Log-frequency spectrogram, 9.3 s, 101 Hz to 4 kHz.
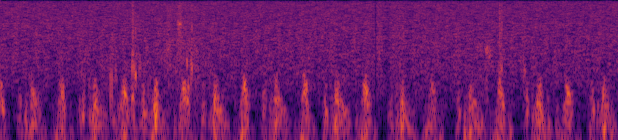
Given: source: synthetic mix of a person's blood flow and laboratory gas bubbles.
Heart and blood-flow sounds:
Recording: Doppler ultrasound of blood flow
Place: precordium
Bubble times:
1.14-1.39 s: bubbles
1.61-1.84 s: bubbles
1.94-2.25 s: bubbles
2.49-2.98 s: bubbles
3.23-3.29 s: bubbles
7.26-7.37 s: bubbles
7.45-7.57 s: bubbles
7.83-7.89 s: bubbles
From the record:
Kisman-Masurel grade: 221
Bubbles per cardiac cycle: several, 3 to 8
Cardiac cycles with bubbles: 10 to 50%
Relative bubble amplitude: barely perceptible (0.100 to 0.250)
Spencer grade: 2 (many but less than half of the cardiac periods contain bubble signals, singularly or in groups)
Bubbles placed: only in the low amplitude regions of the cardiac cycle

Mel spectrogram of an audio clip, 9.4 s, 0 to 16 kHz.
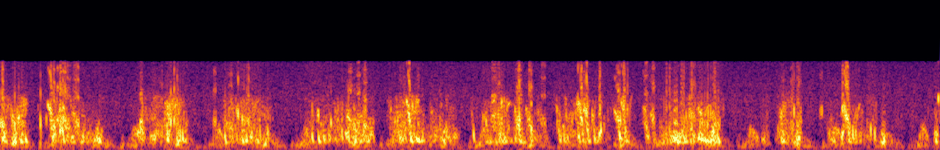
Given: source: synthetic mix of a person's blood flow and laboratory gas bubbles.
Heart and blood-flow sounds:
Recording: Doppler ultrasound of blood flow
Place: precordium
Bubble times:
0.00-0.31 s: bubbles
0.38-1.06 s: bubbles
1.35-1.91 s: bubbles
2.12-2.20 s: bubbles
2.22-2.74 s: bubbles
3.04-3.76 s: bubbles
3.87-4.60 s: bubbles
4.69-4.78 s: bubbles
4.81-5.49 s: bubbles
5.53-6.32 s: bubbles
6.42-7.24 s: bubbles
7.61-7.71 s: bubbles
7.74-8.05 s: bubbles
8.19-8.88 s: bubbles
9.33-9.41 s: bubbles
From the record:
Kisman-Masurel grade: 343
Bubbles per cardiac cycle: rolling drumbeat, 9 or more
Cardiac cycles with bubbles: 100%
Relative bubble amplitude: loud (0.450 to 0.775)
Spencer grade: 3 (all of the cardiac periods contain showers or single bubble signals, but not dominating or overriding the cardiac motion signals)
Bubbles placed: anywhere in the cardiac cycle

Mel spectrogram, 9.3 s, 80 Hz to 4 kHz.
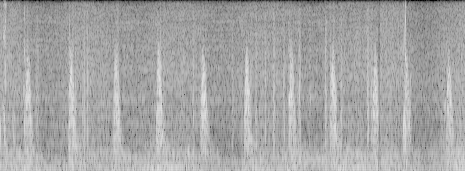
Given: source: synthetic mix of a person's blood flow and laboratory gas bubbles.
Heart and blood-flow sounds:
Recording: Doppler ultrasound of blood flow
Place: subclavian vein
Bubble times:
0.00-0.52 s: bubbles
8.03-8.21 s: bubbles
8.79-9.05 s: bubbles
9.12-9.30 s: bubbles
From the record:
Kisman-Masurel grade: 222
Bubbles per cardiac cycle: several, 3 to 8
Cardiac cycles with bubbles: 10 to 50%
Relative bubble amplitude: moderate (0.250 to 0.450)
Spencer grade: 2 (many but less than half of the cardiac periods contain bubble signals, singularly or in groups)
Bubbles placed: anywhere in the cardiac cycle

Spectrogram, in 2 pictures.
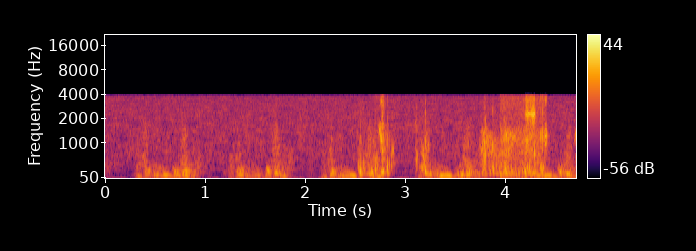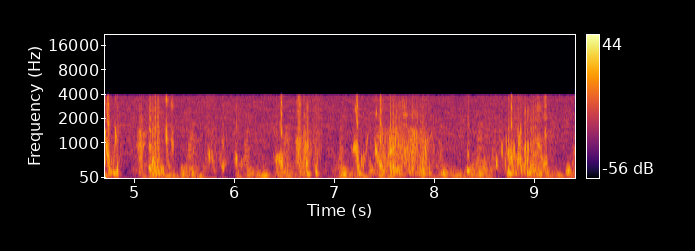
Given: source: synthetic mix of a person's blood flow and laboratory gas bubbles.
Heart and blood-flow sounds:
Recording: Doppler ultrasound of blood flow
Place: precordium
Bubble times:
2.51-2.92 s: bubbles
3.10-3.26 s: bubbles
3.74-4.46 s: bubbles
4.69-4.89 s: bubbles
5.02-5.42 s: bubbles
5.72-5.95 s: bubbles
6.00-6.12 s: bubbles
6.39-6.53 s: bubbles
6.61-6.88 s: bubbles
7.14-8.01 s: bubbles
8.31-8.42 s: bubbles
8.48-9.21 s: bubbles
From the record:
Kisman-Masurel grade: 333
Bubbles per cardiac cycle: rolling drumbeat, 9 or more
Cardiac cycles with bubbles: 50 to 99%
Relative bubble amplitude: loud (0.450 to 0.775)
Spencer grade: 3 (all of the cardiac periods contain showers or single bubble signals, but not dominating or overriding the cardiac motion signals)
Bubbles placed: only in the low amplitude regions of the cardiac cycle

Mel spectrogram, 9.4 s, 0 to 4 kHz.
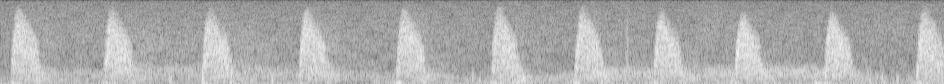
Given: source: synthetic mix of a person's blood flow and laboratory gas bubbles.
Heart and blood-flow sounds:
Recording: Doppler ultrasound of blood flow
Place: subclavian vein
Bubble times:
no bubbles
From the record:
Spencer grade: 0 (complete lack of bubble signals)

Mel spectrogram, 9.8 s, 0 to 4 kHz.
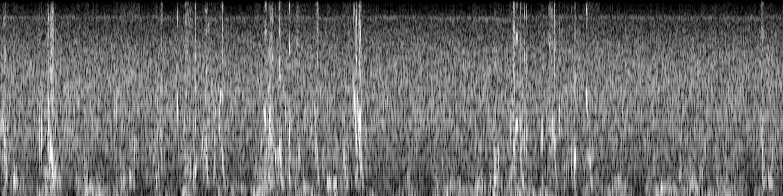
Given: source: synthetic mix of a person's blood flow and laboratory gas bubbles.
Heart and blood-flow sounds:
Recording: Doppler ultrasound of blood flow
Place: precordium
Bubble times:
0.00-0.26 s: bubbles
0.46-1.11 s: bubbles
1.14-1.23 s: bubbles
1.40-1.75 s: bubbles
1.79-2.09 s: bubbles
2.18-2.85 s: bubbles
3.17-4.71 s: bubbles
5.93-6.02 s: bubbles
6.10-6.68 s: bubbles
6.73-7.24 s: bubbles
7.29-7.50 s: bubbles
8.72-8.84 s: bubbles
8.92-9.01 s: bubbles
9.04-9.14 s: bubbles
9.49-9.70 s: bubbles
From the record:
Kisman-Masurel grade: 333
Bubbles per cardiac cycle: rolling drumbeat, 9 or more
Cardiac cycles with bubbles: 50 to 99%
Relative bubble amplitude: loud (0.450 to 0.775)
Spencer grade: 3 (all of the cardiac periods contain showers or single bubble signals, but not dominating or overriding the cardiac motion signals)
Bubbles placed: anywhere in the cardiac cycle

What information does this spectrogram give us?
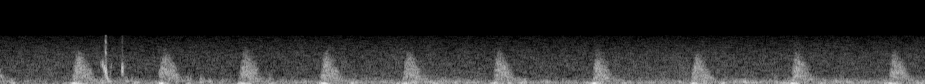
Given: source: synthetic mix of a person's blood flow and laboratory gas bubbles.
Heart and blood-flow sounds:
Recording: Doppler ultrasound of blood flow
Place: subclavian vein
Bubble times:
0.98-1.12 s: bubbles
1.20-1.32 s: bubbles
From the record:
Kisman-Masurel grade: 113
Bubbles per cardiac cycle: 1 to 2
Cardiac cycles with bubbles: 1 to 10%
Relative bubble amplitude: loud (0.450 to 0.775)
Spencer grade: 1 (occasional bubble signal discernible with the cardiac motion signal, with majority of cardiac periods free of bubbles)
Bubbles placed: anywhere in the cardiac cycle

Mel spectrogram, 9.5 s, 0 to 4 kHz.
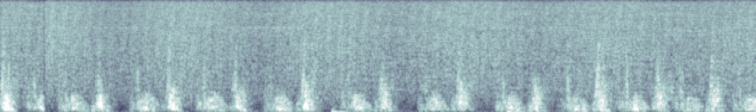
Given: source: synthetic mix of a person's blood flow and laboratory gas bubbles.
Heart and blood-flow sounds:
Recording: Doppler ultrasound of blood flow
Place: precordium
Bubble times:
no bubbles
From the record:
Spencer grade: 0 (complete lack of bubble signals)

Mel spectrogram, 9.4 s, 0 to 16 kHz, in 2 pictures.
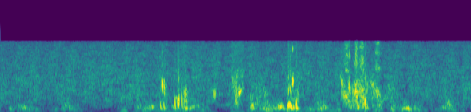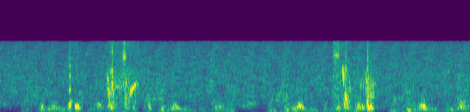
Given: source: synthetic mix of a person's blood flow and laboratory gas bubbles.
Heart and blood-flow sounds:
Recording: Doppler ultrasound of blood flow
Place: precordium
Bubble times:
1.56-1.90 s: bubbles
2.12-2.18 s: bubbles
2.30-2.45 s: bubbles
2.50-2.71 s: bubbles
2.84-3.03 s: bubbles
3.40-3.83 s: bubbles
5.37-5.54 s: bubbles
5.75-6.12 s: bubbles
6.19-6.24 s: bubbles
8.03-8.47 s: bubbles
From the record:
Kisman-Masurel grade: 233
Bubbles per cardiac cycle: several, 3 to 8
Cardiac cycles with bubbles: 50 to 99%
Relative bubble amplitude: loud (0.450 to 0.775)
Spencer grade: 3 (all of the cardiac periods contain showers or single bubble signals, but not dominating or overriding the cardiac motion signals)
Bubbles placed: only in the low amplitude regions of the cardiac cycle

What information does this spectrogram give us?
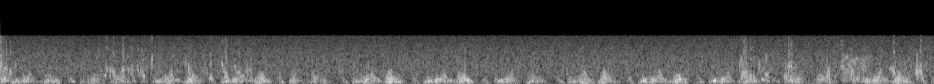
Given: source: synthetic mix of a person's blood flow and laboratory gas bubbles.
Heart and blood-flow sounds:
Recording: Doppler ultrasound of blood flow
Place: precordium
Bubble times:
0.00-0.20 s: bubbles
1.01-1.56 s: bubbles
1.82-1.94 s: bubbles
2.04-2.13 s: bubbles
2.19-2.56 s: bubbles
7.37-7.72 s: bubbles
7.81-8.00 s: bubbles
8.23-8.75 s: bubbles
8.87-9.28 s: bubbles
From the record:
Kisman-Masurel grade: 222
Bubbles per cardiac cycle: several, 3 to 8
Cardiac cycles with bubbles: 10 to 50%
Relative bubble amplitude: moderate (0.250 to 0.450)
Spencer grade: 2 (many but less than half of the cardiac periods contain bubble signals, singularly or in groups)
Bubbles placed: anywhere in the cardiac cycle

